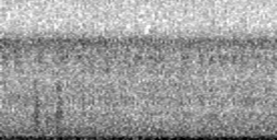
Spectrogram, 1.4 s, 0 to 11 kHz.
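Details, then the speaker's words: 2004-2006 Dodge Durango 5.7L after replacing a noisy, overheating alternator with a unit from a 2008 Ram: steady low idle rumble, even beat, no whine or squeal, old noise gone; charging over 14 volts; normal idle. "okay so it definitely stopped all that noise that was going on and there's a lot of excess heat coming off of that old one as well"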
